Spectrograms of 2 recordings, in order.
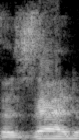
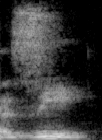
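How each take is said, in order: First: The letter is said the British way. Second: The letter is said the American way.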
